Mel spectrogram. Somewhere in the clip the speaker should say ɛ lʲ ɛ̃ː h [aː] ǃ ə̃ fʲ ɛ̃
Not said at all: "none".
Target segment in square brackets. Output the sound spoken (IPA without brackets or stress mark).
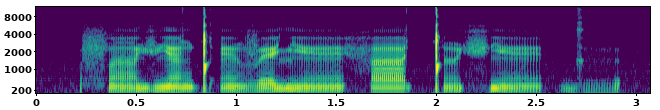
aː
